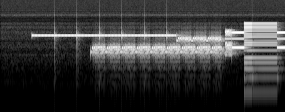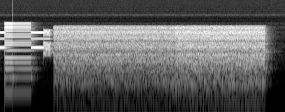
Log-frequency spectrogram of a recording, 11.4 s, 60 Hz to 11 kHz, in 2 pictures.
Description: Dial-up modem handshake (V.34 or later), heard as a whistle, warbles, then hiss, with room echo.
